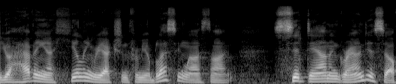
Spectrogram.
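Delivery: ordinary delivery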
